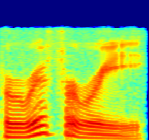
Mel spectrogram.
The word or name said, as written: periphery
